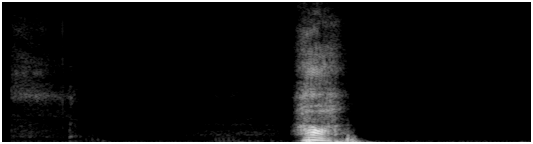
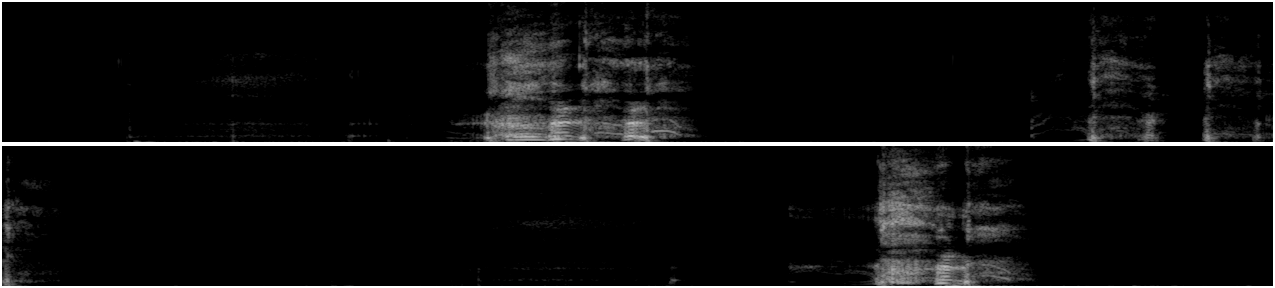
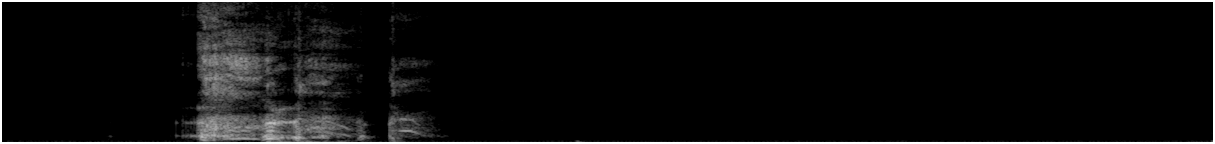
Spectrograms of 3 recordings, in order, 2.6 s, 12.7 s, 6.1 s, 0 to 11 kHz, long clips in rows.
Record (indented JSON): {
  "exhalation_length": "2.6 s",
  "exhalation_amplitude": 23835,
  "exhalation_signal_mean_std_ratio": 0.22,
  "three_cough_length": "12.7 s",
  "three_cough_amplitude": 8773,
  "three_cough_signal_mean_std_ratio": 0.3,
  "cough_length": "6.1 s",
  "cough_amplitude": 8277,
  "cough_signal_mean_std_ratio": 0.3,
  "survey_phase": "beta (2021-08-13 to 2022-03-07)",
  "age": "18-44",
  "gender": "Male",
  "wearing_mask": "No",
  "symptom_cough_any": true,
  "symptom_new_continuous_cough": true,
  "symptom_runny_or_blocked_nose": true,
  "symptom_abdominal_pain": true,
  "symptom_fatigue": true,
  "symptom_headache": true,
  "smoker_status": "Never smoked",
  "respiratory_condition_asthma": false,
  "respiratory_condition_other": false,
  "recruitment_source": "Test and Trace",
  "submission_delay": "2 days",
  "covid_test_result": "Positive",
  "covid_test_method": "ePCR"
}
